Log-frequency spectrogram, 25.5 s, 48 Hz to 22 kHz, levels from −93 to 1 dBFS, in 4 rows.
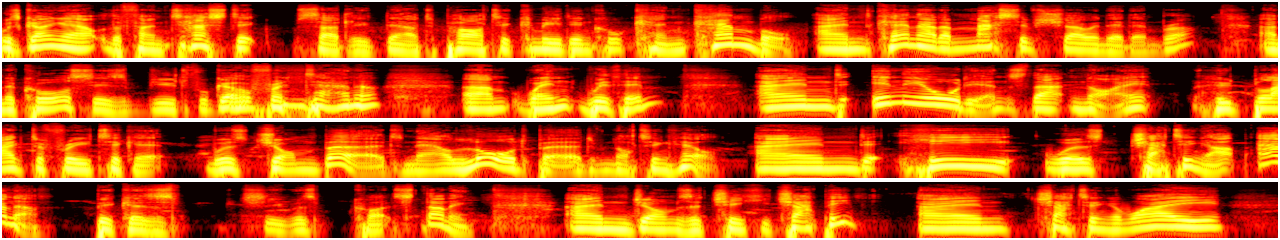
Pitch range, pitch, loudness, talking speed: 125-160 Hz, 135 Hz, -19 LUFS, 165 wpm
